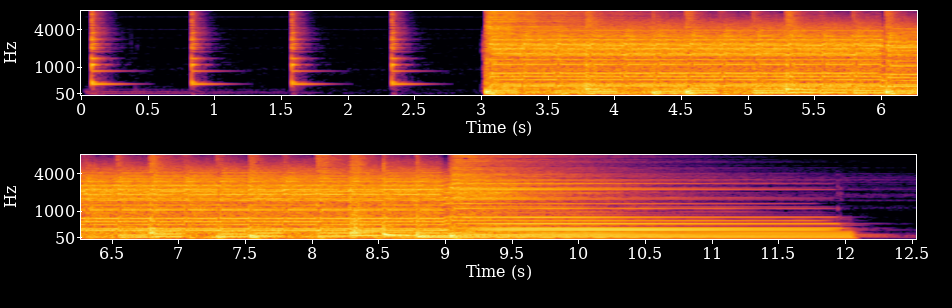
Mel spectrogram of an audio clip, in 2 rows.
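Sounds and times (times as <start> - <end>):
blues music: 3.0 - 12.1.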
